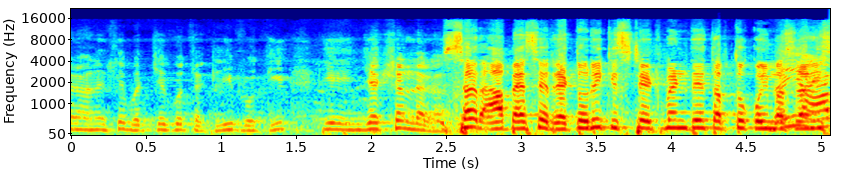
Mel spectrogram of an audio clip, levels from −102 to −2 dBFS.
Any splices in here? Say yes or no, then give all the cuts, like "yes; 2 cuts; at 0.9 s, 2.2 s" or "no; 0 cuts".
no; 0 cuts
